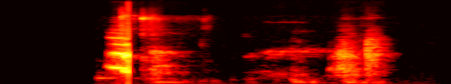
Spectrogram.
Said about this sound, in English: well, here's the dogs barking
